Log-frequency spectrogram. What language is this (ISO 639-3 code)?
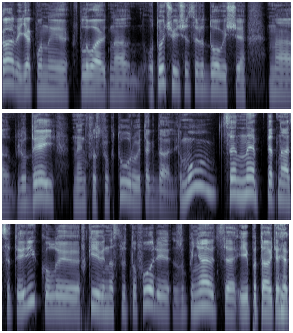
ukr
